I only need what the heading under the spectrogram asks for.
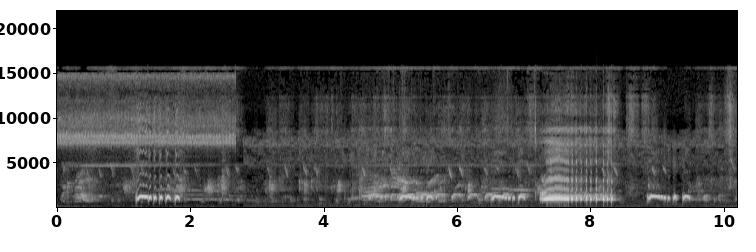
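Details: Local zebra dove song used as a lure for other doves: quiet gaps broken by stuttering cooed trills, several softer overlapping phrases, and one loud harsh burst before a final trill.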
